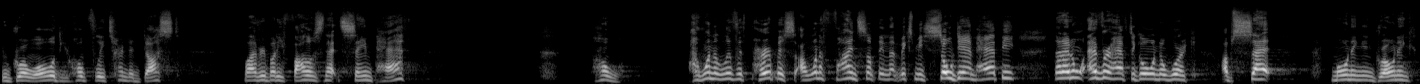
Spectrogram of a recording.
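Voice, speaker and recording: A man's voice: high voice, steady tone, moderate pace, pauses often, warm tone, close to an everyday voice. A teenage male student playing a restless, idealistic young man in an earnest, emphatic stage monologue. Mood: impassioned. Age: teens. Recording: echoey hall with long reverb.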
